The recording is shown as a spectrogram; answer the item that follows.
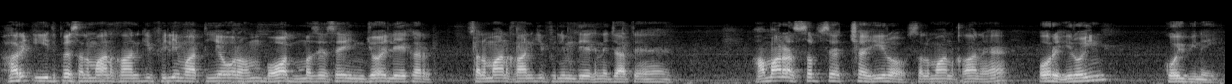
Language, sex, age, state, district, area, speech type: Urdu, male, 30-45, Uttar Pradesh, Muzaffarnagar, urban, spontaneous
